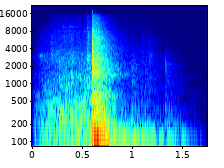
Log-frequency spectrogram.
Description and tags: window slide closed slam thud wood glass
